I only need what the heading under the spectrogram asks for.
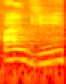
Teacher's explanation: Pada kata pagi, bunyi P ini harus dilepas untuk bergabung dengan bunyi A.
